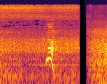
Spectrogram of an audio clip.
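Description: A man's voice saying a single short word over faint steady background noise, with a brief total dropout near the end at an edit.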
